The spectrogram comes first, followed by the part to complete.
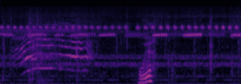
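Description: A single long animal call, about a second long, rising at first and then held and fading slightly. Insects chirr steadily and faintly underneath.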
